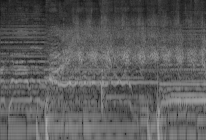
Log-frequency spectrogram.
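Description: Live band playing while a male singer holds one long, wavering note from about a second in until near the end.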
